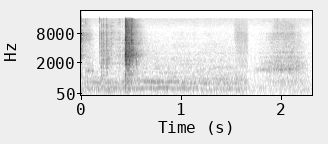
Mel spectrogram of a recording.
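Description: Serrated blade of a handheld vegetable peeler scraping thin skin off an avocado: one short, sharp scrape about half a second in, then faint scraping.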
